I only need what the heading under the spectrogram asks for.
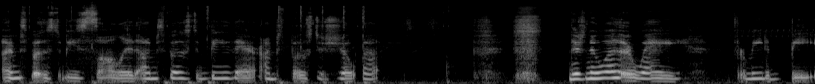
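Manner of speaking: crying while talking. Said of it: "sorry I'm on here crying again".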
